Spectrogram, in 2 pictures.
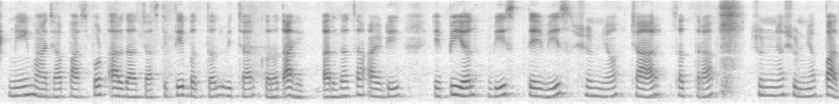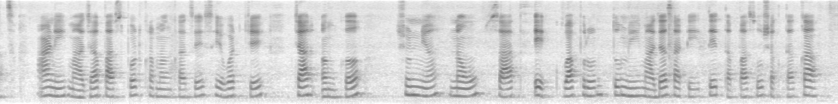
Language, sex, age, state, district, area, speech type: Marathi, female, 30-45, Maharashtra, Ratnagiri, rural, read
